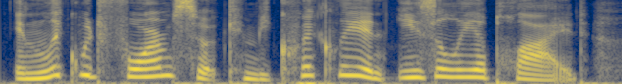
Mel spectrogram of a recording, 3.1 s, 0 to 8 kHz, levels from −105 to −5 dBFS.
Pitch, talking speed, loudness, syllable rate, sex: 250 Hz, 210 wpm, -17 LUFS, 5.8 syllables/s, female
